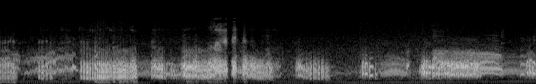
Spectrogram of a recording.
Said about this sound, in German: Und so klingt eine Unterrichtsstunde bei den Erdmännchen.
